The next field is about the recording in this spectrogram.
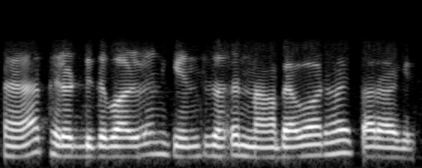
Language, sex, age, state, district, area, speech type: Bengali, male, 18-30, West Bengal, Uttar Dinajpur, urban, conversation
